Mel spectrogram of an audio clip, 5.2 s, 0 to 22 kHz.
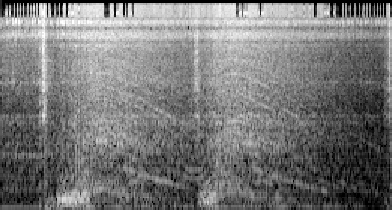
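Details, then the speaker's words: Audi D3 S8 V10 after misfire and oil leak repair (valve cover gaskets, coil packs, plugs), on the road: two quick throttle pulls, revs climb and fall smoothly with no stumble or popping; shifting slightly erratic after battery disconnect, throttle response good. "It's shifting a little bit erratic, but I mean, I disconnected the battery and moved a lot of stuff around. So, >> the throttle response honestly feels so good."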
